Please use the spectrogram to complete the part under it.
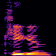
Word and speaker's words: Keoghan: Keoghan, that's how you say it.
